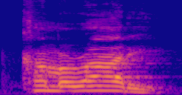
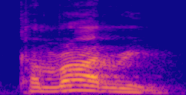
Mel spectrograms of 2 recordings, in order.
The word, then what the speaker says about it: camaraderie: just out there just you know building a camaradi uh how do you say that camaraderie sorry I'm still a fob you know my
